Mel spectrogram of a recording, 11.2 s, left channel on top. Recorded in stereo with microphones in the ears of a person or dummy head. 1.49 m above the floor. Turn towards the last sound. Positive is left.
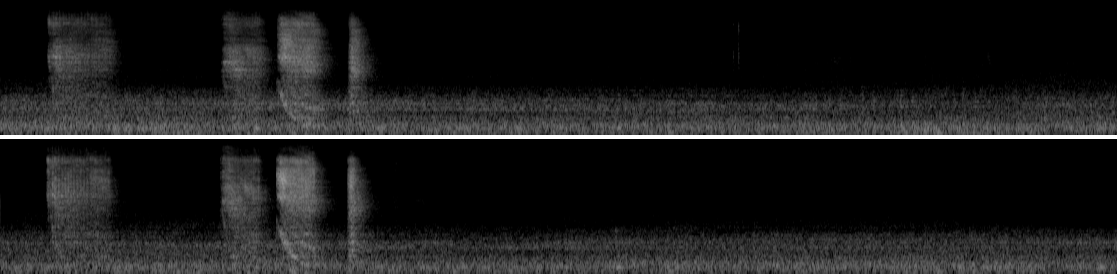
turn(degrees=-75)  # may be behind; listen again after turning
